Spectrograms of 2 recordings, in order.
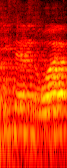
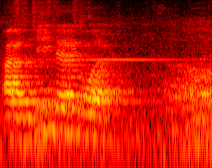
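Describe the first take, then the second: First: Asked again with more volume; louder. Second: Said in the usual way. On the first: Shown as a demonstration. Coach repeating the question to the crowd, louder. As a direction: push the question out louder to the room.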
